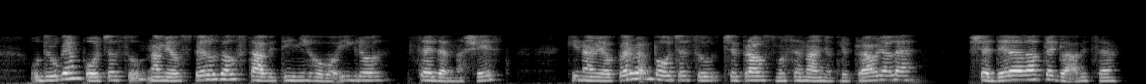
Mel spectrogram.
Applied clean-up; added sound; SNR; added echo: neural mask model DeepFilterNet 3.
